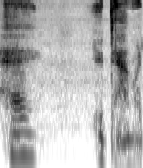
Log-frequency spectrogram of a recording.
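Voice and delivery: put-on eerie whisper. Acting out someone creeping up to whisper in an ear: imitating a creepy whisper. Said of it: "creep at you and whisper in your ears".

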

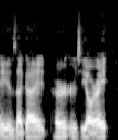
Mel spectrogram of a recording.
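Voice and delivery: plain

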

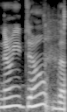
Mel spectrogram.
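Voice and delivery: ordinary talk

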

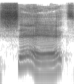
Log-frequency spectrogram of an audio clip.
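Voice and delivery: "sex" with swooping up-down loop on e. Imitating how a man says a word: loop-de-loop on the e in sex. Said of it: "He just does that loop-de-loop on the E".

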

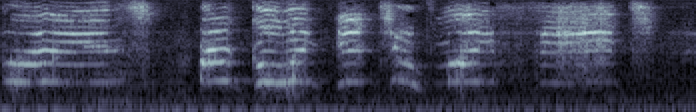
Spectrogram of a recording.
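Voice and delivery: very high, slow, stubborn villain voice.

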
